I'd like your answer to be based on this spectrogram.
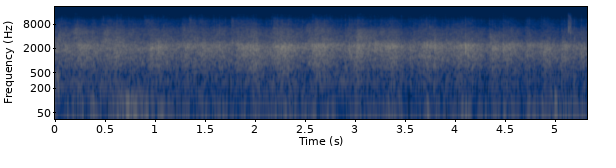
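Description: A church congregation applauding together, dense sustained clapping that holds at an even level throughout, close and fairly loud, with no talk over it.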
